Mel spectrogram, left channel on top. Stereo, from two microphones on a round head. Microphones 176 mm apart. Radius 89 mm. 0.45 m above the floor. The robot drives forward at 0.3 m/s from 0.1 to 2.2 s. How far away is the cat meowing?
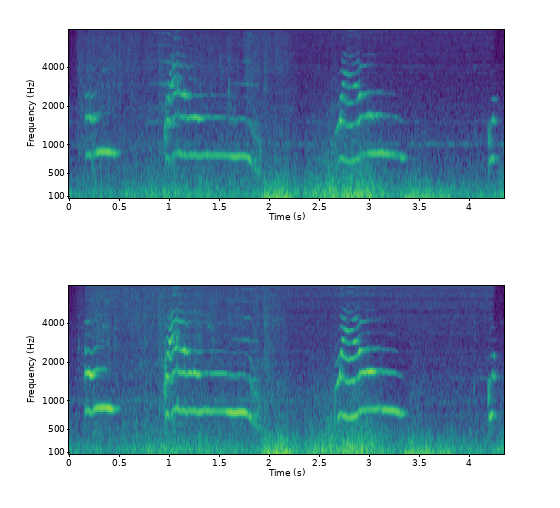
About 0.8 m.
